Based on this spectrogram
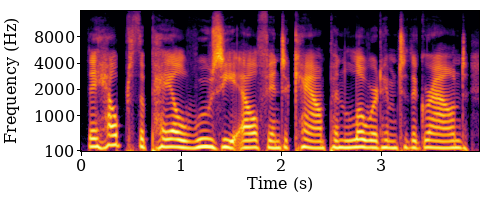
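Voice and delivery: usual speaking voice

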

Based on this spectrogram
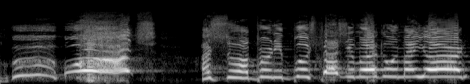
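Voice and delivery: excited shout. Pretend. Churchgoer telling Pastor Marco about the bush, shouting amazed. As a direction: shout in wide-eyed amazement. Mock burning bush reaction.

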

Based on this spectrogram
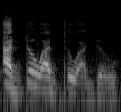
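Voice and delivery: dropping from preaching voice to very quiet; winding down. Shown as a demonstration. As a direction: let each repeat sink further toward a low murmur. Tapers down into calm demonstration.

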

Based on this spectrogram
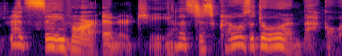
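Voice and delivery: soft, low near-whisper; quiet, wary suggestion fading to whisper; hushed caution. Acted. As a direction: urge a quiet retreat under your breath. Urging a quiet retreat from danger.

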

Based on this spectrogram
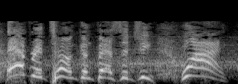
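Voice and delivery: high, shouted proclamation to the crowd; full-force preaching. Real, not acted. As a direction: thunder it out, pitched high.

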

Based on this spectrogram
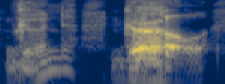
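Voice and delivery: low commanding voice. Acted.

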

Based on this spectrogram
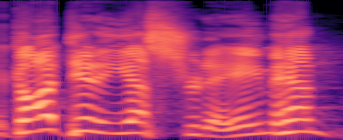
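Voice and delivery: loud, rising preacher's cadence; preaching at full force. Acted. Preacher rallying the church, loud and rising. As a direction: preach it out to the congregation.

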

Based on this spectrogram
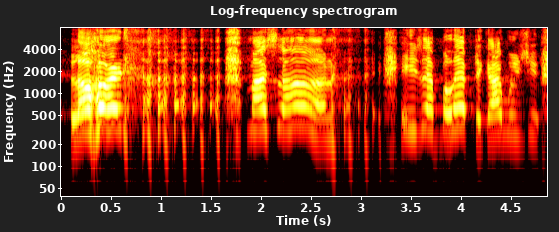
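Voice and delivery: high, choked plea to Jesus; pleading father. Acted. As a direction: beg like a desperate father, voice cracking. Father begging Jesus for son.

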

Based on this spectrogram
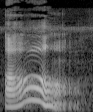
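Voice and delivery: a calm little oh of surprise; hammed-up surprised oh; mock surprise. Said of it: "She goes".

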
